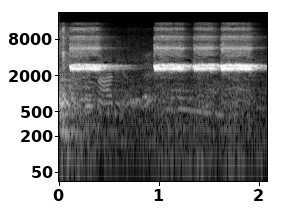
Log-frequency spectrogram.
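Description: A whistle blown in a break in the dance music: one short blast, a brief pause, then three quick blasts in a row, all at the same high pitch.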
